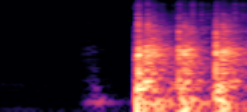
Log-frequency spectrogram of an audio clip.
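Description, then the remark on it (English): An infected dwarf locked in a cell pounds his fist heavily on the cell door, about four loud blows in a quick, steady rhythm after a brief quiet moment, each thud booming and resonant. “He's pounding on the door.”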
